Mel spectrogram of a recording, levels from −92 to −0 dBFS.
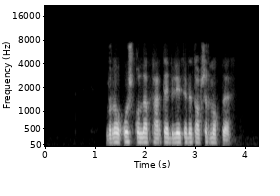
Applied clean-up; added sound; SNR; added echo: neural mask model DeepFilterNet 3.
